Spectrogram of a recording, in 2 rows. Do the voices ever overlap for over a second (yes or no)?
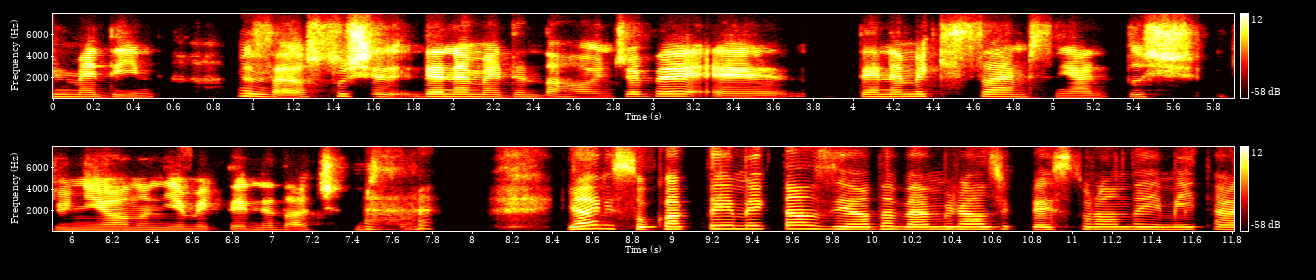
no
